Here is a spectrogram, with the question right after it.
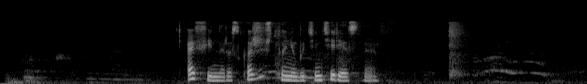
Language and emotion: Russian, neutral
